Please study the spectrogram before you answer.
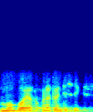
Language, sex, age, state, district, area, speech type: Assamese, male, 18-30, Assam, Sonitpur, urban, conversation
